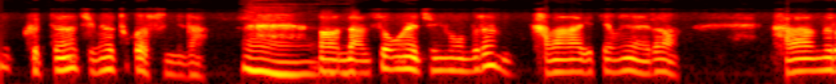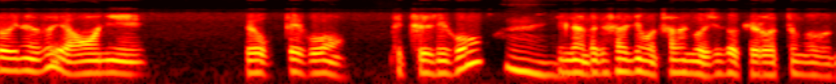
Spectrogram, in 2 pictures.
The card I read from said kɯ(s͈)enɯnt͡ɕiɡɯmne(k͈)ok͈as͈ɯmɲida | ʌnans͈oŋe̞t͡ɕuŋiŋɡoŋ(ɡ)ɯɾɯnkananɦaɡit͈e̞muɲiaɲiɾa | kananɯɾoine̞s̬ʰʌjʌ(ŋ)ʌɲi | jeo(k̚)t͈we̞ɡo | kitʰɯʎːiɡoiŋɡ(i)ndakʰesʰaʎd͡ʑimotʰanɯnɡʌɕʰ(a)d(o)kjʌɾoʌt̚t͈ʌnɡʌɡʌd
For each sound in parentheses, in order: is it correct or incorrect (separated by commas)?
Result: incorrect, incorrect, incorrect, correct, correct, incorrect, incorrect, correct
